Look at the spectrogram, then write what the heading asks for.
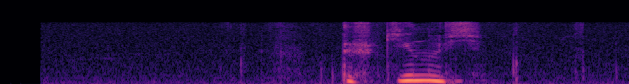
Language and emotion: Russian, neutral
